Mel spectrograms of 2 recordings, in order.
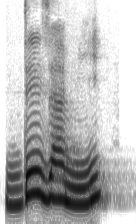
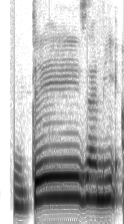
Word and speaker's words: des amis: Des amis intimes, D-E-S-A-M-I-S. Two words, but it sounds like one because I'm making the liaison. As two separate words, they're pronounced des amis, but together, how we speak in French, des amis, right?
